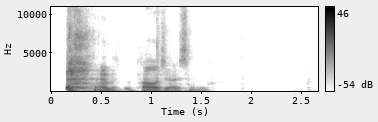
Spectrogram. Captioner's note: coughs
